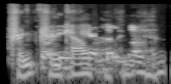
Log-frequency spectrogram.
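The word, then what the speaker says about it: Trincão: Sometimes the Barcelona lad, is it Trincao? Probably yes. Clean the pronunciation. – Trincao.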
